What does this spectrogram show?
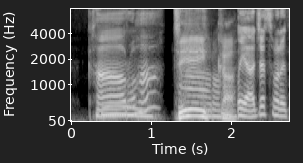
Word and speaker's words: Kāroha: And also, this has only probably clicked to me within recent times, how you pronounce the words and you roll the R's into each other. Kāroha.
